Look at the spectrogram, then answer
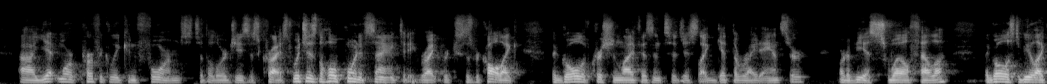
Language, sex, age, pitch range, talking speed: English, male, 20-39, 100-125 Hz, 265 wpm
